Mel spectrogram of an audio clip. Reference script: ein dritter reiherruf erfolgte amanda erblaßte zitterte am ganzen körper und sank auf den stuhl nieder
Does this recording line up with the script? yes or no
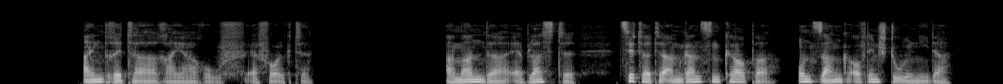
yes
